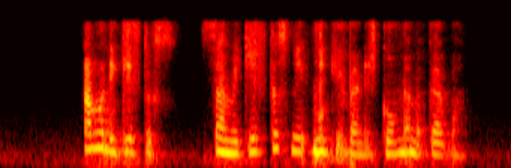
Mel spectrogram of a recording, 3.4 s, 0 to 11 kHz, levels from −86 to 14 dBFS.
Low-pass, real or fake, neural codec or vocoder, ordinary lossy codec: 7.2 kHz; fake; codec, 16 kHz, 1.1 kbps, Voila-Tokenizer; Opus, 64 kbps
